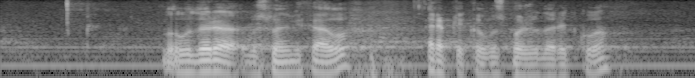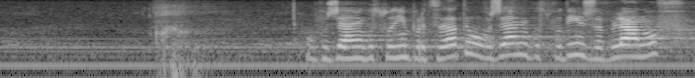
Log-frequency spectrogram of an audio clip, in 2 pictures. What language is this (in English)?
Bulgarian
